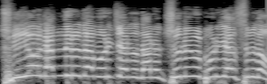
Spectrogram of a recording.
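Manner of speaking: high loud boastful vow; proud Peter. Acted. Peter boasting to the Lord, high loud vow. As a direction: swear it with proud bravado.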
